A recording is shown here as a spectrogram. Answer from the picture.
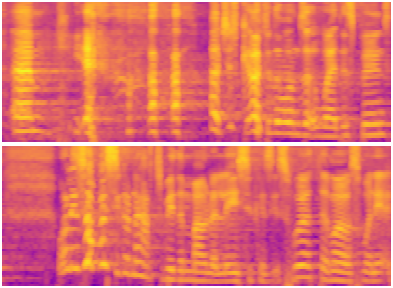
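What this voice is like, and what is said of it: Wolverhampton regional English accent. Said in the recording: “Have you heard my accent? ... Wolverhampton”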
